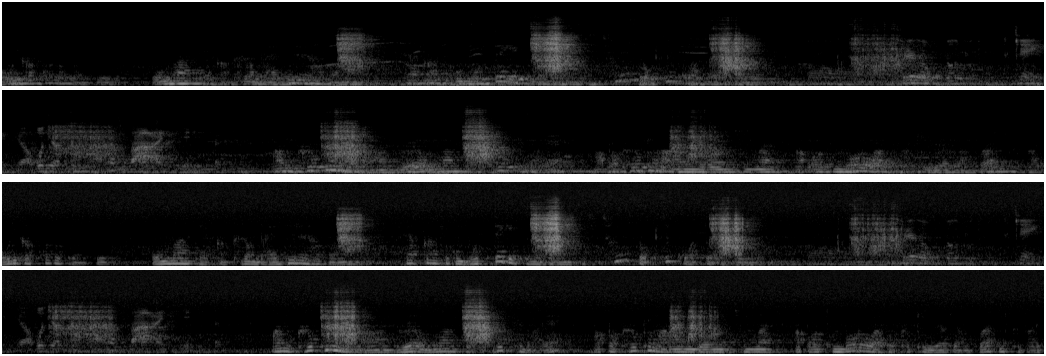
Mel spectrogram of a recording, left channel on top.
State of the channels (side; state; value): right; noise; hiss, 8 dB below the sound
